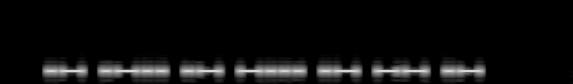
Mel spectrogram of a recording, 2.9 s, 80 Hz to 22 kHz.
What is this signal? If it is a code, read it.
Morse code, heard as a keyed tone, about 36 wpm, 700 Hz. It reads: ALABAMA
